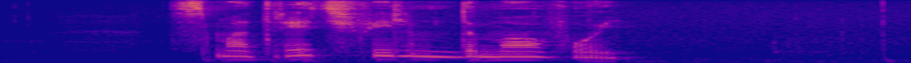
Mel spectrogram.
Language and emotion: Russian, neutral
